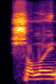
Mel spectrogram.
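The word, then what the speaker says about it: ث: জিহ্বার আগাটা আমরা যে উপরে নিচে দাঁত আছে, উপরে দাঁতের দুইটা দাঁতের আগার সাথে লাগাবো, সামনের দুইটা দাঁত। সা, তাহলেই হরফটি উচ্চারণ হয়ে যাবে। আর নয়তো আমরা সিনের উচ্চারণ করে ফেলবো, সা বলে ফেলবো।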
